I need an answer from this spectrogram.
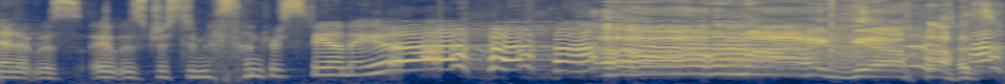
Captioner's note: mock crying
